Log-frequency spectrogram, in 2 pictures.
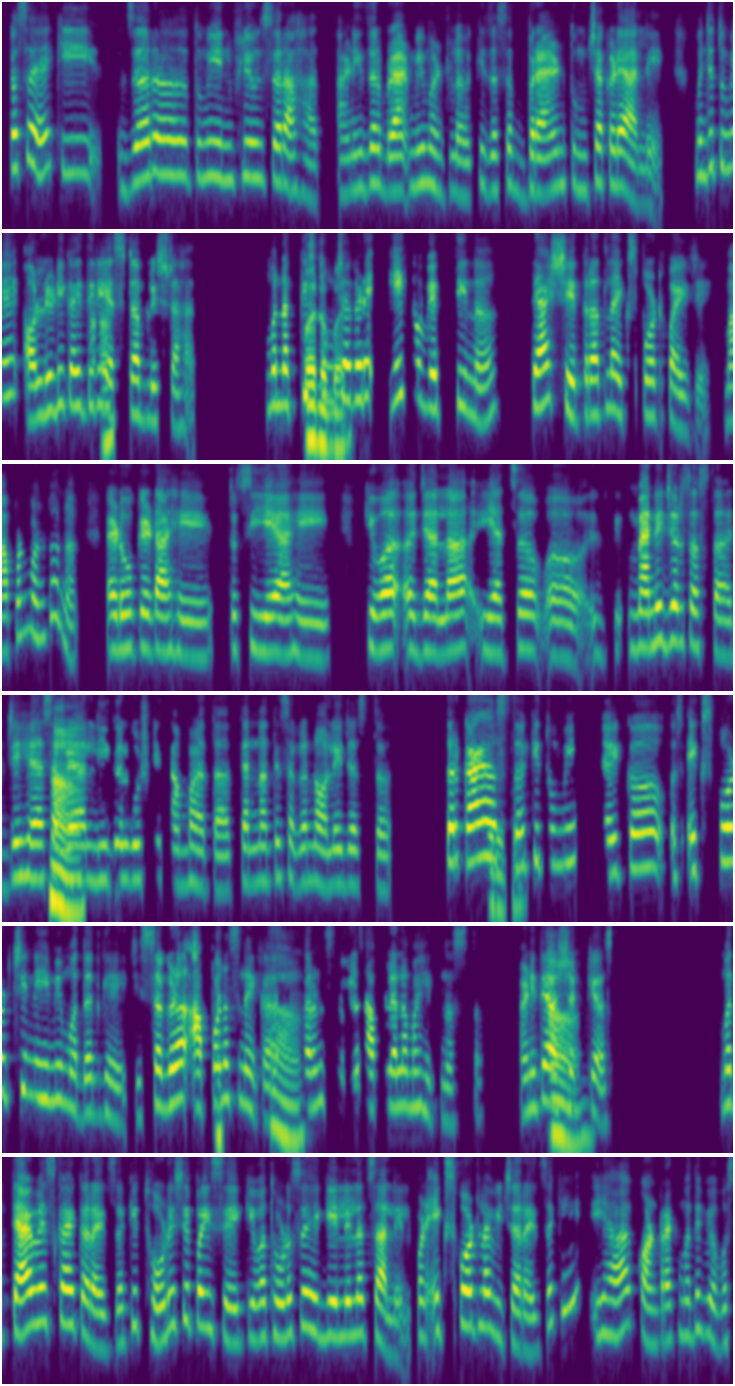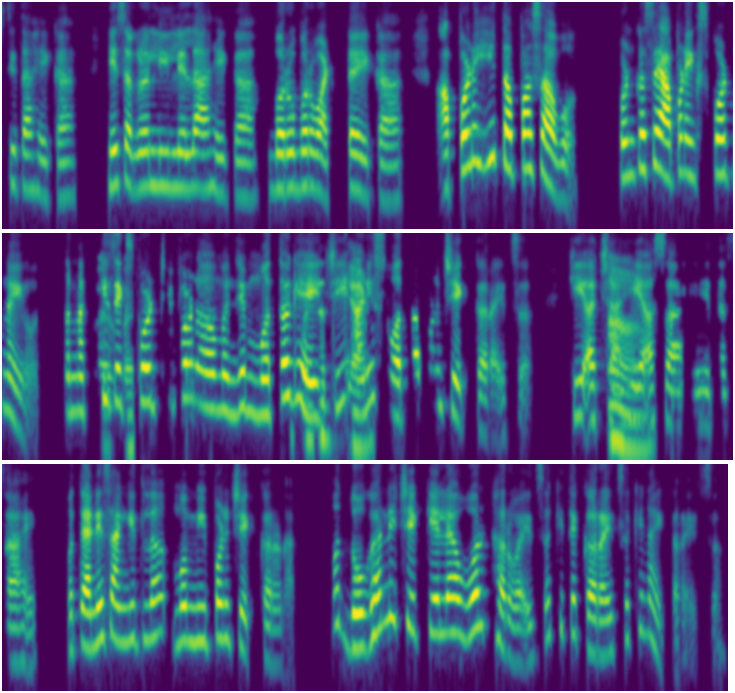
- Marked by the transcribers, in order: in English: "इन्फ्लुएन्सर"; in English: "एस्टॅब्लिश्ड"; tapping; other background noise; other noise; in English: "चेक"; in English: "चेक"; in English: "चेक"
- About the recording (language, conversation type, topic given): Marathi, podcast, स्पॉन्सरशिप स्वीकारायची की नाही याचा निर्णय कसा घ्यावा?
